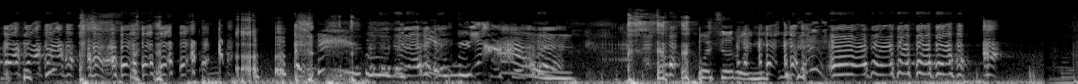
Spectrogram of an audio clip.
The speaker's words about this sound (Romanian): Mamă, deci zici că e sunet din ăsta de pe, uh, cum îi zice, de pe platformele astea de trebuie să-l cumperi, știi? Mm-hmm. Un sunet de bebeluș autentic. Da, da, da, și este un uh, clip de la, un ascult, de la o ascultătoare.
